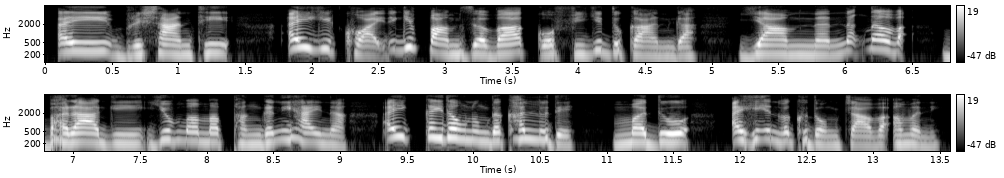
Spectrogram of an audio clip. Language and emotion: Manipuri, surprised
